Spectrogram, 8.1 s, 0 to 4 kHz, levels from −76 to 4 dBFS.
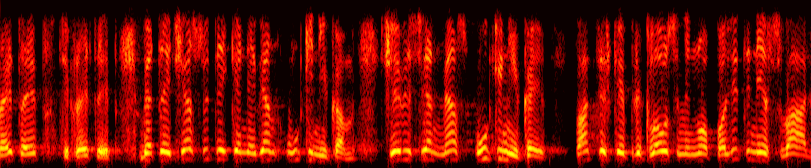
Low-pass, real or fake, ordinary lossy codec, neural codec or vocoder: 3.6 kHz; real; Opus, 64 kbps; none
